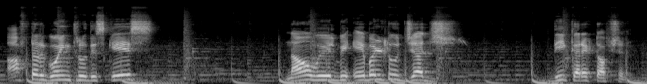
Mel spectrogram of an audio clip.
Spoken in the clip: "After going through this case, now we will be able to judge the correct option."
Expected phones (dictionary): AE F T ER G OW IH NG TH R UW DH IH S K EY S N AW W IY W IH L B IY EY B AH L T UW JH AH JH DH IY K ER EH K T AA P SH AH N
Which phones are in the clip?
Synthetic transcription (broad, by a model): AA F T ER G OW IH NG T R UW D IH S K EY S N AW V IY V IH L B IY EY B AH L T UW JH AH JH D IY K ER EH K T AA P SH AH N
